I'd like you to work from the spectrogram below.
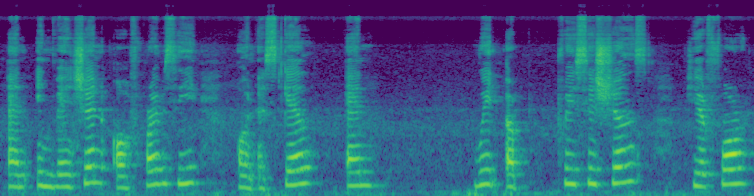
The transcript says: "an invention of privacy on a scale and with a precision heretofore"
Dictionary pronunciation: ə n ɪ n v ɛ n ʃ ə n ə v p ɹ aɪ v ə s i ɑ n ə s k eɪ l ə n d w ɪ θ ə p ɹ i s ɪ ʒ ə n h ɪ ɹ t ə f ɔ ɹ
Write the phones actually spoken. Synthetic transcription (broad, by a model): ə n ɪ n v ɛ n ʃ ə n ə f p ɹ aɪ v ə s i ɑ n ə s k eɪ l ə n w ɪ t ə p ɹ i s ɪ ʃ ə n h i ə f ɔ ɹ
